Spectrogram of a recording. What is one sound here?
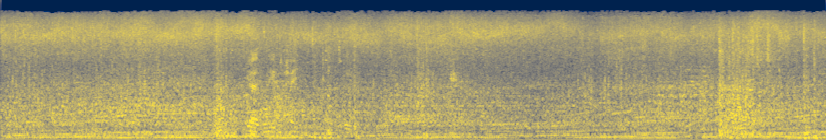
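Tyres slide and skid on dirt.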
